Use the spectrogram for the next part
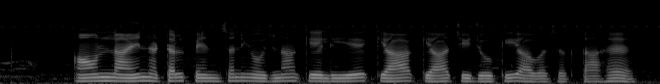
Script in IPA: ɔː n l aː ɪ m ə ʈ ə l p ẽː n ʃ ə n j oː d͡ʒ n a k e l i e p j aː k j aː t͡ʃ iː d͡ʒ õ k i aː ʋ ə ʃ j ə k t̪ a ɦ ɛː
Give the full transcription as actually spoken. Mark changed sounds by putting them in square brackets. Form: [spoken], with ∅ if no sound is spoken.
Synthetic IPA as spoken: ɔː n l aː ɪ [n] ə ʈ ə l p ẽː n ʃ ə n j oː d͡ʒ n a k e l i e [k] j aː k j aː t͡ʃ iː d͡ʒ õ k i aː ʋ ə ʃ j ə k t̪ a ɦ ɛː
